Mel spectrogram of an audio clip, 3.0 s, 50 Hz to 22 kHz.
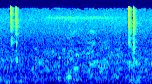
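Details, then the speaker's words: Portable power station charging at 91% from an inverter: relay clicks on and off in pairs about two and a half seconds apart and the screen blinks as input protection trips on a dirty signal. "I can hear the relay once again. It's kicking on and off."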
